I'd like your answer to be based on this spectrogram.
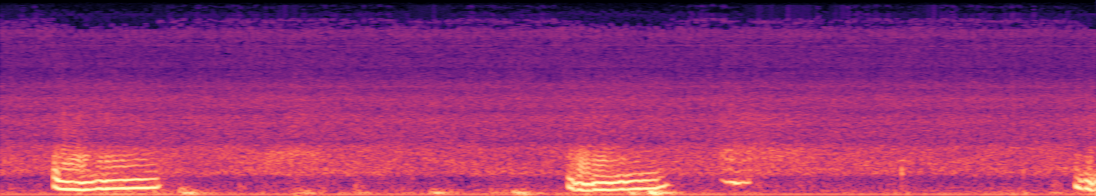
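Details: Chihuahua snoring: two long, low, buzzing breath sounds about five seconds apart with quiet breathing between.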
